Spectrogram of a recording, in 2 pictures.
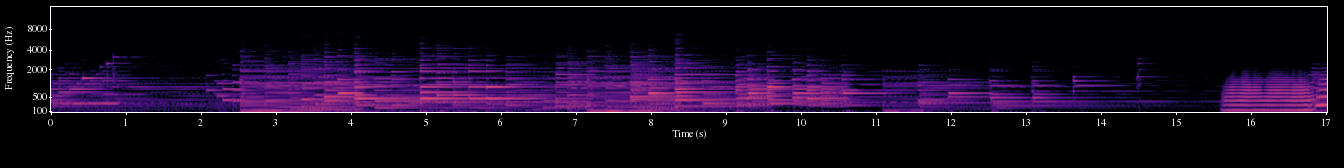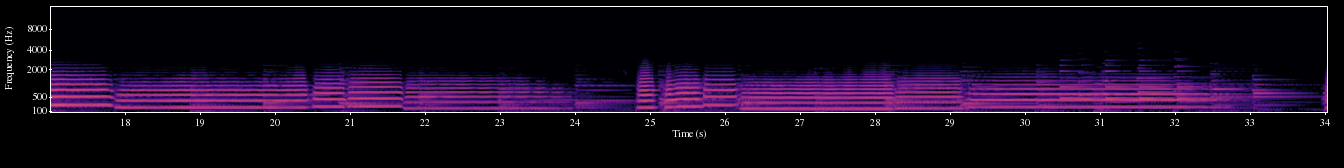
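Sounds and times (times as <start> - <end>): piano accompaniment: 0.0 - 34.0
jazz trombone melody: 15.6 - 24.1, 24.8 - 33.4.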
